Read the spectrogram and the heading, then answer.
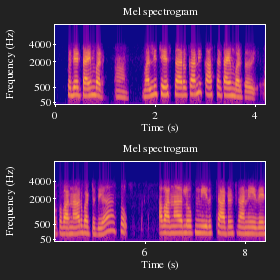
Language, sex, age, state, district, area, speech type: Telugu, female, 18-30, Andhra Pradesh, Visakhapatnam, urban, conversation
